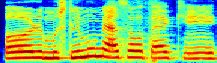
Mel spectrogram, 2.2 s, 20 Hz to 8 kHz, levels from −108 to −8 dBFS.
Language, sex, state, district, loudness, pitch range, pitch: Hindi, female, Bihar, Samastipur, -12 LUFS, 270-300 Hz, 280 Hz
